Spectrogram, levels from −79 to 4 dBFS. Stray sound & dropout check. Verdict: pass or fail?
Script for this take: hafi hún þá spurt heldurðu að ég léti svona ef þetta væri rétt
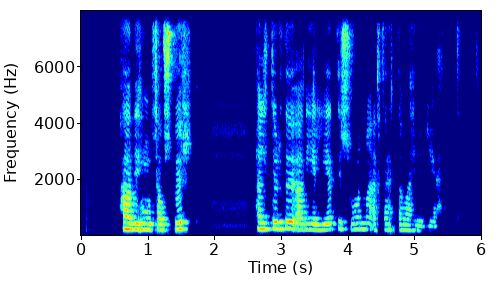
pass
